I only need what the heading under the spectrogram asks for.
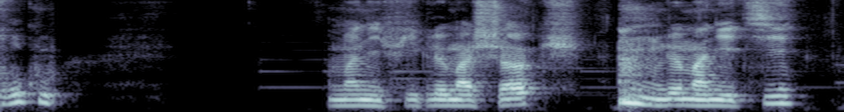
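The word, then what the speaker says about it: Roucool: Le petit Roucou, ce qui se prononce Roucou d'ailleurs. Vous savez ça hein? Je suis pas sûr que vous saviez, ça se prononce Roucou.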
